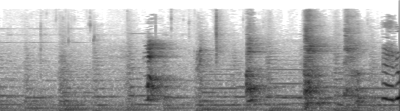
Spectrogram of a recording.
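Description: A woman retching and coughing over a sink several times, the heaves growing louder in the second half, over background music.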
